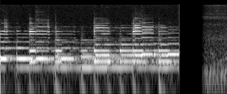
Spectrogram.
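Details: Picked guitar notes ring out, then cut to a brief silence and a soft background murmur, with no animal calls.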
